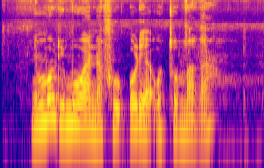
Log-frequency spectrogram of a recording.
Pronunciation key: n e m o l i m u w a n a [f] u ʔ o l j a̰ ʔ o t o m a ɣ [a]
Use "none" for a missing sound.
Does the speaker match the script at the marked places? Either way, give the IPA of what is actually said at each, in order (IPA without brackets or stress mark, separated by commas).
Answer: f, a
